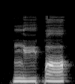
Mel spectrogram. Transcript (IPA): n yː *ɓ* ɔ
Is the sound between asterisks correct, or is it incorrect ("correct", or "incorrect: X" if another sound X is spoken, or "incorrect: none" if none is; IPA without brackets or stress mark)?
correct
